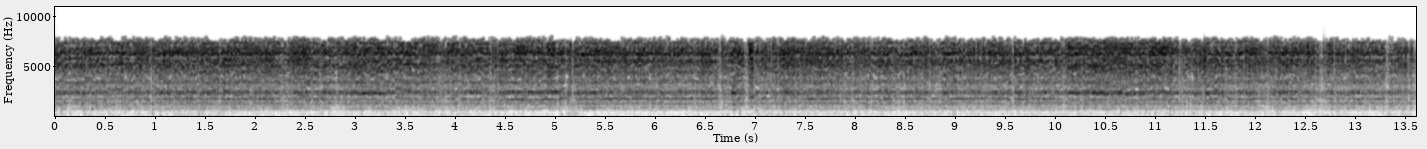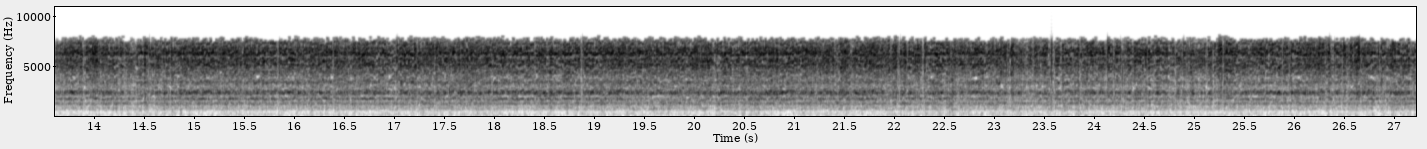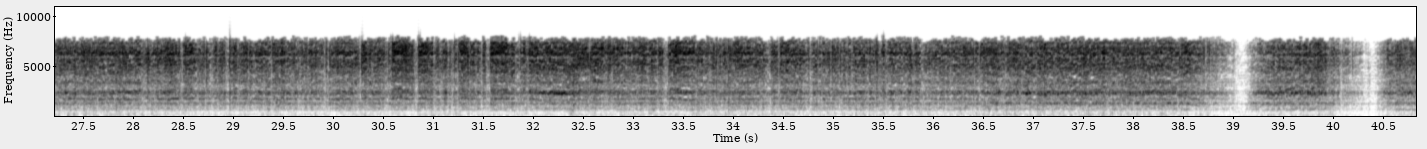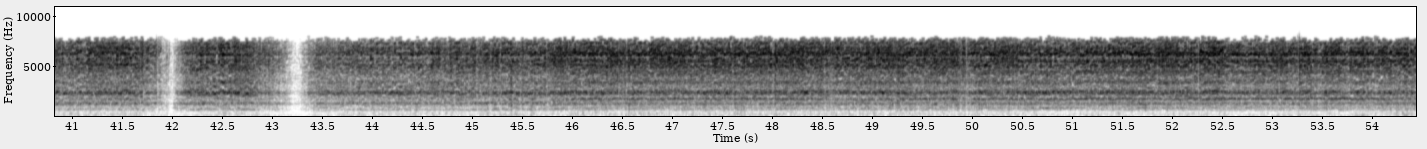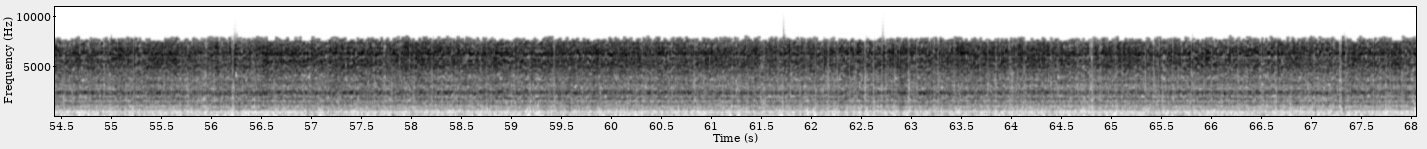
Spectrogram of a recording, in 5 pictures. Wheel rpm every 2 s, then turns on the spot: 230, 230, 230, 230, 230, 220, 230, 230, 230, 230, 220, 230, 240, 230, 240, 230, 230, 230, 220, 130, 110, 120, 150, 220, 230, 230, 230, 230, 230, 240, 240, 230, 230, 230.
none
